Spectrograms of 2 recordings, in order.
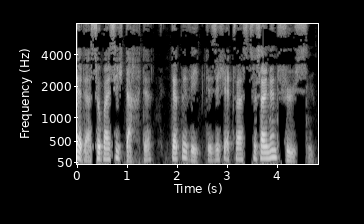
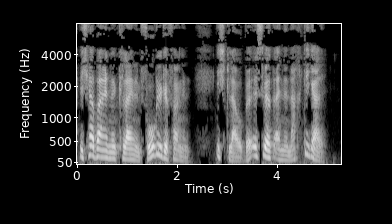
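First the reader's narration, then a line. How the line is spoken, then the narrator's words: Calling out. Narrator (German): rief er ihr zu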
